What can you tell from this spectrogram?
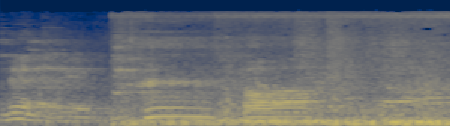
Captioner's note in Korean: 놀람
